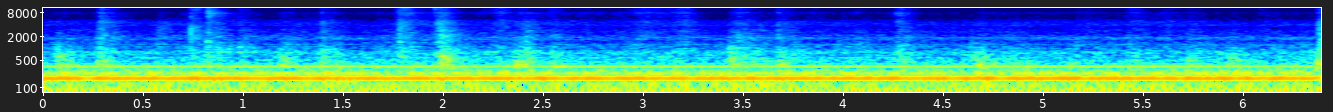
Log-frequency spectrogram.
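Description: A steady low hum, with faint scattered taps of hands and feet on a floor mat.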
